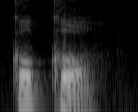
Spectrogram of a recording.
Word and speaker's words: cocô: So if you mispronounce coco and say cocô instead, you will be asking for poo water.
